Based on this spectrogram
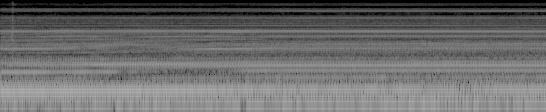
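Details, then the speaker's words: Mitsubishi mini split pumping down, refrigerant drawn into the condenser, suction pressure falling to about zero: steady low compressor hum with even tones and a slight pitch rise as the compressor revs up. Normal. "so now it's pretty much down to zero you can hear the compressor revving up a little bit"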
